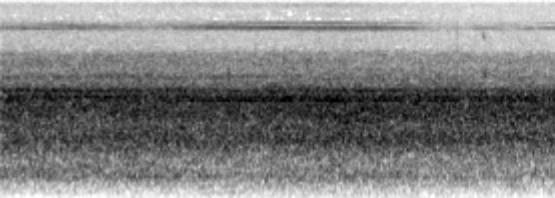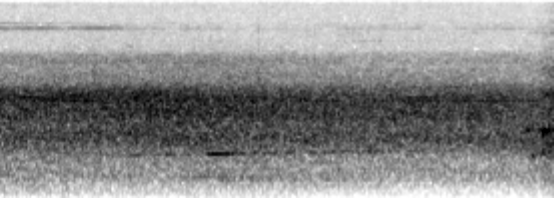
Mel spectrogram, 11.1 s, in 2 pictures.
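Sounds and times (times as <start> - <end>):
faint high whine: 0.0 - 11.0
train wheel and rail noise: 0.0 - 11.0.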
